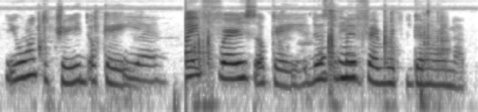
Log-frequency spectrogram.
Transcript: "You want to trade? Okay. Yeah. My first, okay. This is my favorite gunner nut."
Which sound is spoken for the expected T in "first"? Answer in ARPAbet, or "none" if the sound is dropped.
none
